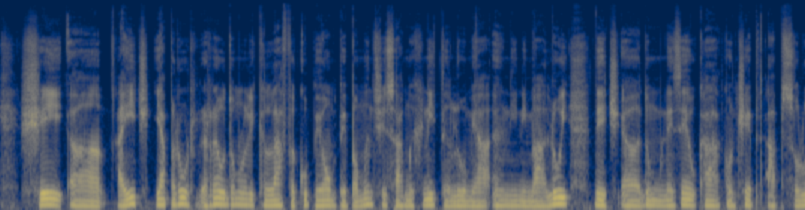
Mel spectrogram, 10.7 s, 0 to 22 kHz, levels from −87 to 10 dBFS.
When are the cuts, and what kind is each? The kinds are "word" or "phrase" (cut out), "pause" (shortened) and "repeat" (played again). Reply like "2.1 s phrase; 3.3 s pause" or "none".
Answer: 1.5 s pause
